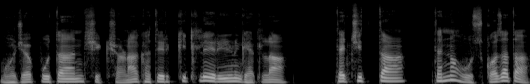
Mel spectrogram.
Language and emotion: Goan Konkani, sad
